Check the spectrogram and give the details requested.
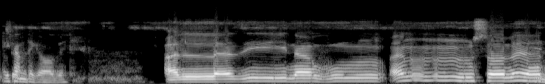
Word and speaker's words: عن: عن দেখেন عن একটা হলো কি হামজা নুন জবর আং, হ্যাঁ, আর একটা হলো আইন নুন জবর আং, ঠিক আছে? এখন এই জায়গায় আইনটা কি গলাটা চেপে উচ্চারণ করতে হবে, আং আং আং عن আইন।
